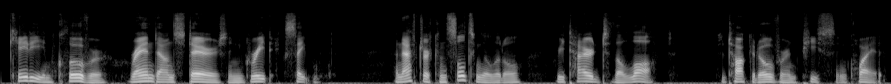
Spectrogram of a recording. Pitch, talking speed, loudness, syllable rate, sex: 115 Hz, 175 wpm, -21 LUFS, 5.3 syllables/s, male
